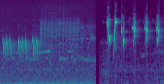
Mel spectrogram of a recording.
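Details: Long-tailed shrike of the East Java type, a lure recording meant to make other shrikes sing aggressively. Rapid chirps over background hiss, then after a pause six sharp, separated whistled notes in quick succession.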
